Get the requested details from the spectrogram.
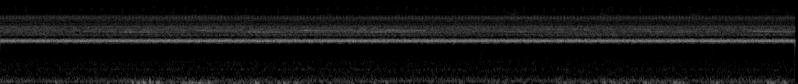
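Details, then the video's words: Grass insects keep up a relentless high ringing song, several overlapping trilling voices above a dominant steady note, ending abruptly as the sound cuts off. "깊어가는 풀벌레 노랫소리"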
